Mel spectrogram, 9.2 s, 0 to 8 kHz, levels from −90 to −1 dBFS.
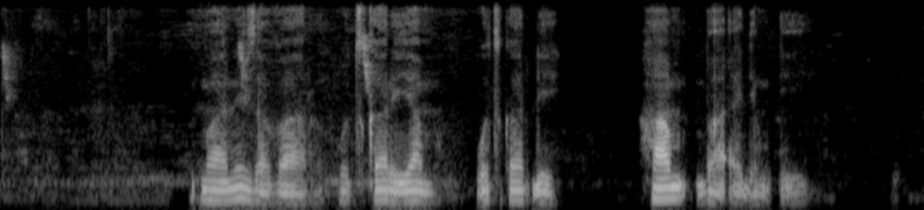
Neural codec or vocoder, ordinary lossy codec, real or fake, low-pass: none; Opus, 32 kbps; real; 7.2 kHz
